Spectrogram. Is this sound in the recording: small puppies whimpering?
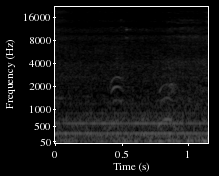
yes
